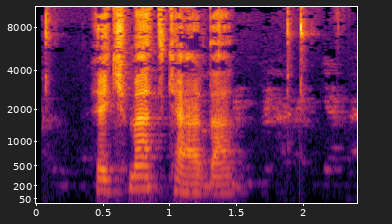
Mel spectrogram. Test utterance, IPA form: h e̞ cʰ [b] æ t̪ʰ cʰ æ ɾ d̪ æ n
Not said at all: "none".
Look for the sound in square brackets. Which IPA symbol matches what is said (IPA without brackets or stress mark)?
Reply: m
